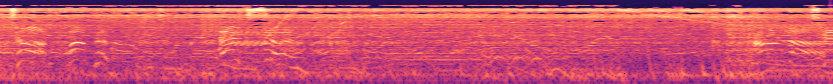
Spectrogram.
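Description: Pachislot machine playing its game music and electronic sound effects, with bits of voice, as its reels spin and stop.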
